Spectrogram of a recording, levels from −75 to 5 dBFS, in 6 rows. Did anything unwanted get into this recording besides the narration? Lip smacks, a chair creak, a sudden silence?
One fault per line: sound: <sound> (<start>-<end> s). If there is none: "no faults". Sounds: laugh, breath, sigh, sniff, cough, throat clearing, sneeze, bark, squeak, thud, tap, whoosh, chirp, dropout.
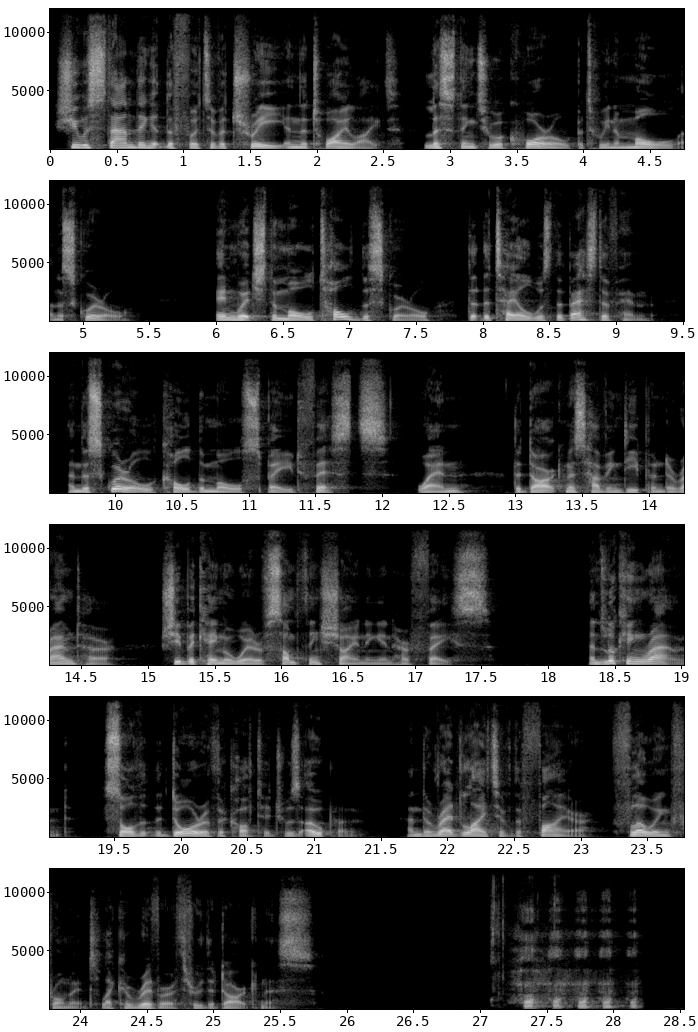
sound: laugh (27.1-28.2 s)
